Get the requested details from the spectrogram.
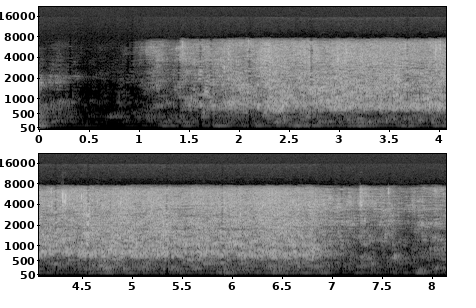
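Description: Water splashes and rushes against a sailing boat's hull.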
